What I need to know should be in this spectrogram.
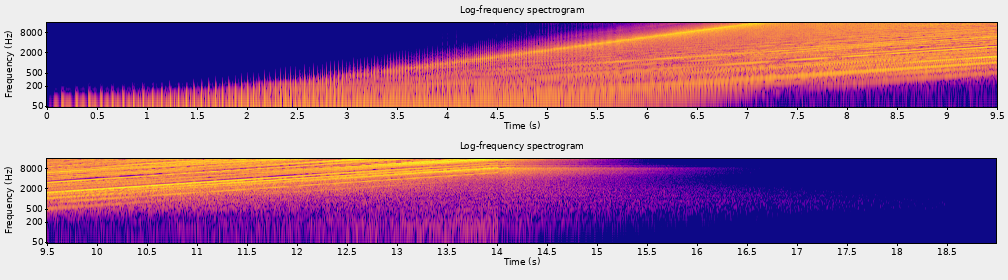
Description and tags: Riser made with Massive in Reaper. Eight bars long.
